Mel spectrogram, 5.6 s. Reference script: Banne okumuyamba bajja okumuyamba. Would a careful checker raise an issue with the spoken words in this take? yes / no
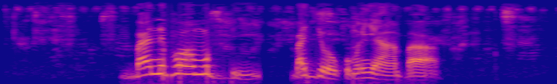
yes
